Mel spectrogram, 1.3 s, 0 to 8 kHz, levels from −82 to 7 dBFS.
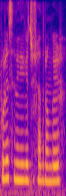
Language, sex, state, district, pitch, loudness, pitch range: Bengali, male, West Bengal, Alipurduar, 245 Hz, -14 LUFS, 235-260 Hz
